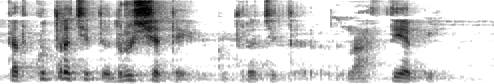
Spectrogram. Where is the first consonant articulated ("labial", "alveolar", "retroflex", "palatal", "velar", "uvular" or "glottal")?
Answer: velar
